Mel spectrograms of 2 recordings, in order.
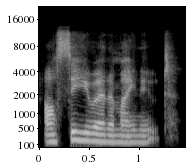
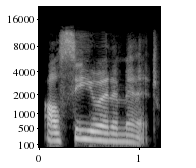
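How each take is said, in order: First: Minute is said as the word for very small. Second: Minute is said as the word for sixty seconds. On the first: It means really small. "We don't think that they mean" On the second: It means sixty seconds. "we assume they mean sixty seconds"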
